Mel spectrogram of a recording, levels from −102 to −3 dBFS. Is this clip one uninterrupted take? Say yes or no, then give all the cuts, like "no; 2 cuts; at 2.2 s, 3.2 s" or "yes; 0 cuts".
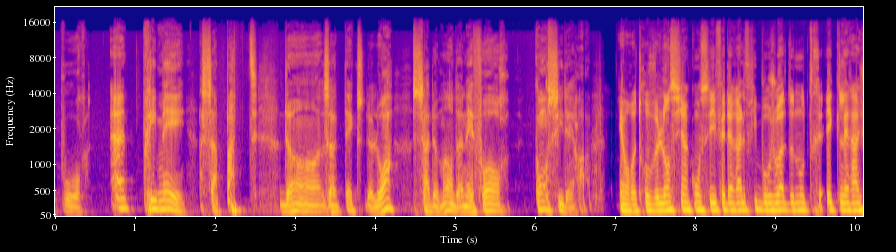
yes; 0 cuts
